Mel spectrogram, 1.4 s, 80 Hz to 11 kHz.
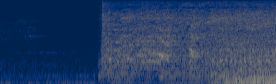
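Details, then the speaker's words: Isuzu D-Max 4JK1 diesel starting on an overnight-uncharged, recently replaced battery after starter motor replacement, previously cranked 4–5 seconds as if the battery were weak: silence, then it catches almost instantly and runs steadily, normal start. "สตาร์ทครับที่ยอติดตอ่าปกตินะครับไม่มีรางซึ่งแบตรุ่นนี้ก็ไม่ได้ชาร์จนะครับ"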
